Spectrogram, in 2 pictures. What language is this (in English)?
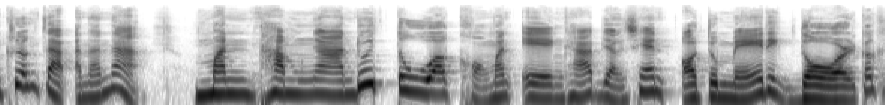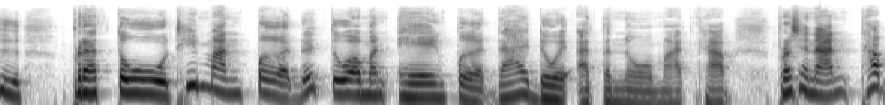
Thai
